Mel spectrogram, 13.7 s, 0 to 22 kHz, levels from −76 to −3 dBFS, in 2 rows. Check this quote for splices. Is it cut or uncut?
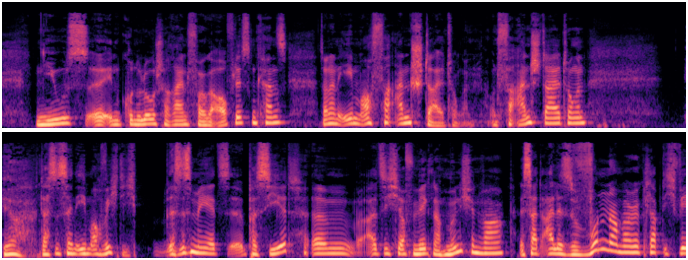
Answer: cut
